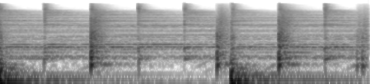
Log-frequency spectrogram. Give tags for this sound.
acoustic; loops

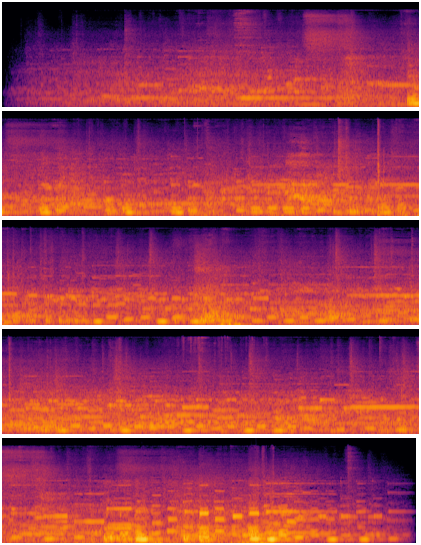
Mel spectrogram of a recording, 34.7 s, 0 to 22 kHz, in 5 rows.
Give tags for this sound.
ambience; people; piano; toy; jukebox; music; ai09; noise; museum

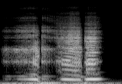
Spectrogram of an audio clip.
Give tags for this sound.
daxophone; friction; idiophone; instrument; wood

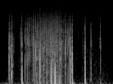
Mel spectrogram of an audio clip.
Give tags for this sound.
analog; glitch; noise; record

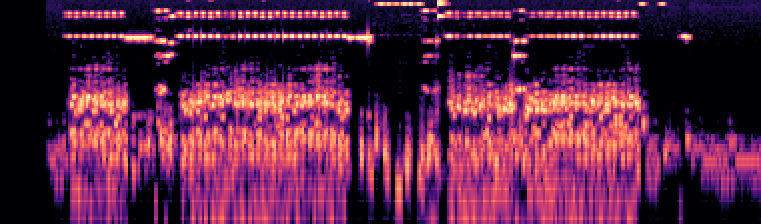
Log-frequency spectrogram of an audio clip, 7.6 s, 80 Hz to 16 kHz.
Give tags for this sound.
alien; electronic; emx-1; experimental; hardware; machine; sci-fi

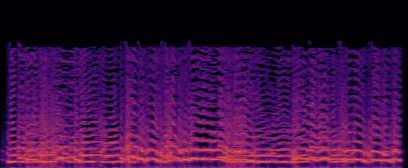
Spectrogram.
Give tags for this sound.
birds; clarinet; crazy; ducks; squeak; wailing

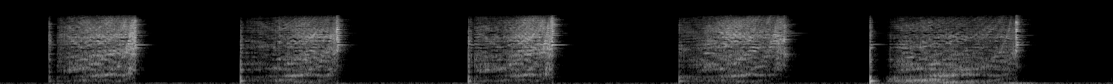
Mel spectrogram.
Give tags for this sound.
blade; felix-solingen; foley; knife; metal; scrape; sharpen; sharpening; steel; stereo; sword; wusthof-trident

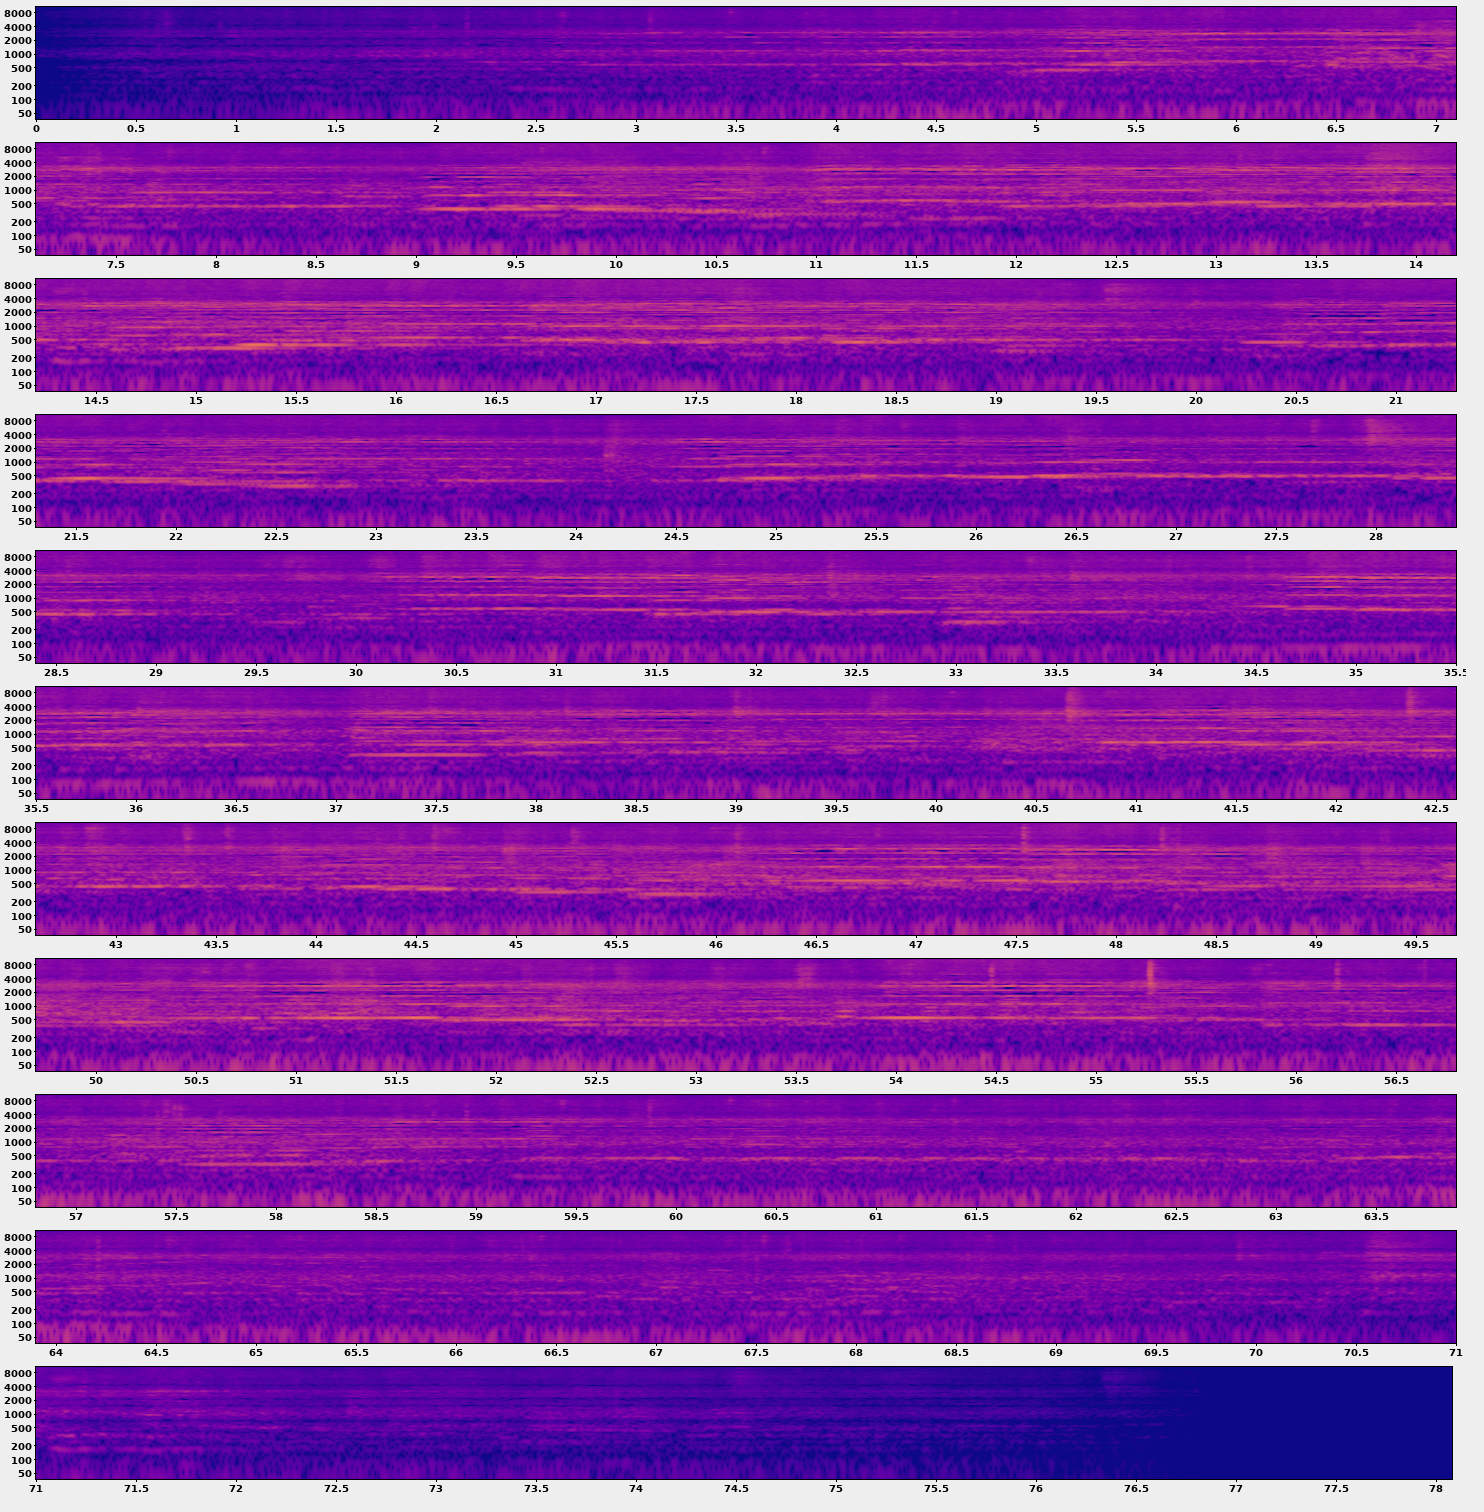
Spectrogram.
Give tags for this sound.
street; movie-sounds; field-recording; street-singer; ambient

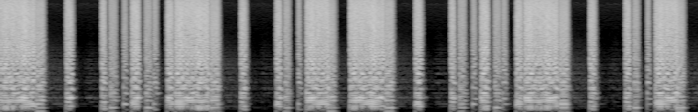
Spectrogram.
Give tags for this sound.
funk; loop; synth

